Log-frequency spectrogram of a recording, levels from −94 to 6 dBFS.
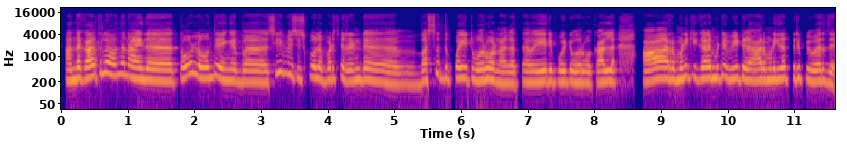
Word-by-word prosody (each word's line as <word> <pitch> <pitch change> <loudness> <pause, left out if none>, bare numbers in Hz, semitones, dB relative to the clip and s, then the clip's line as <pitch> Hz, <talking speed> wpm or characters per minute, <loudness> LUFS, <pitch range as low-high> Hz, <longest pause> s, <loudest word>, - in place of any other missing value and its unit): அந்த 225 +3 +3
காலத்துல 290 +7 +5
வந்து 320 +2 -1
நான் 250 -3 +4
இந்த 230 0 +1 0.4
தோள்ல 280 +4 +1
வந்து 270 +3 -3
எங்க 220 0 -3 0.2
ப - - -2 0.4
சிபிஎஸ்சி 335 -8 -4
ஸ்கூல்ல 255 -1 -1
படிச்சு 235 +3 -4
2 230 +1 -1 0.8
பஸ்ஸுக்கு 235 +5 -5
போயிட்டு 250 -2 0
வருவோம் 225 -2 +1
நாங்க, 185 0 -2 0.4
ஏறி 205 0 +1
போயிட்டு 200 0 -1
வருவோம். 190 -1 -3
காலையில 200 0 +2 0.6
ஆர்ற 240 +1 +4
மணிக்கு 260 +1 -2
கிளம்பிட்டு 255 +2 +1
வீட்டுக்கு 245 -2 +1
6 225 0 +1
மணிக்கு 230 +1 +1
தான் 245 0 -7
திருப்பி 245 -2 -4
வருது. 195 -5 -1
240 Hz, 155 wpm, -23 LUFS, 220-255 Hz, 0.8 s, காலத்துல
